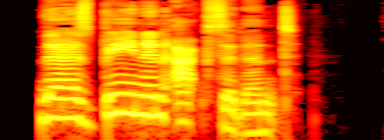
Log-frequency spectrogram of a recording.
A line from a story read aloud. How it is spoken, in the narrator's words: said George curtly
